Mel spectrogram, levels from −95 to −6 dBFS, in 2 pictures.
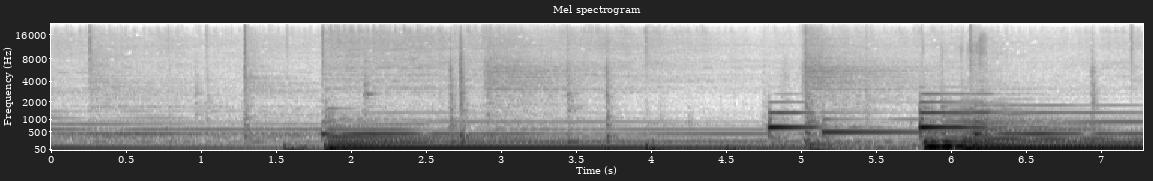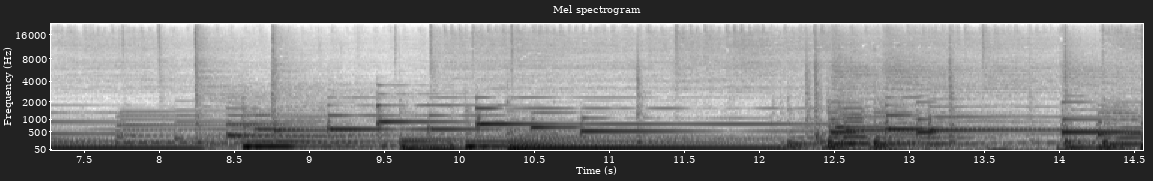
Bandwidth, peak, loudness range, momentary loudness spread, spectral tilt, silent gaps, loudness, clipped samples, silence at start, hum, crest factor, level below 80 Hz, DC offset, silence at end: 19 kHz; -2 dBFS; 6 LU; 18 LU; -8.5 dB/octave; none; -23 LUFS; under 0.1%; 0 s; none; 20 dB; -24 dBFS; under 0.1%; 0 s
